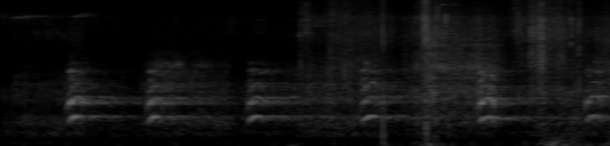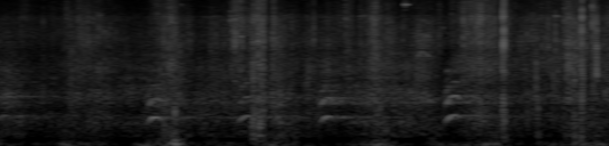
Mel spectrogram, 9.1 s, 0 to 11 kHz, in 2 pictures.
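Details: Slovakian hound named Arrow baying at a wild boar, holding it in place during a driven hunt with dogs in Sweden, November 2022; loud rhythmic barks roughly twice a second, growing more ragged, with rustling footsteps through undergrowth.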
